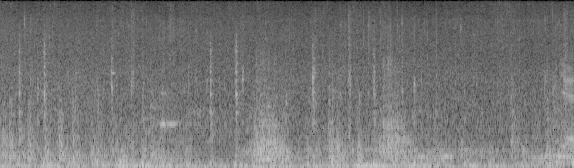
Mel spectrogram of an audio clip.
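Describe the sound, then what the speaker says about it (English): Steady heavy rain pours through a stormy night in the video game Tails of Iron, with low rumbles of thunder rolling in and out beneath the constant wash. "It's also stormy at night."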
